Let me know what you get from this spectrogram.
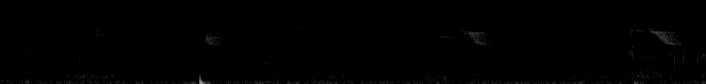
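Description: A bird calling three times in the forest, each call a short note sliding down in pitch, spaced a couple of seconds apart. A single low thump comes about two seconds in.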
